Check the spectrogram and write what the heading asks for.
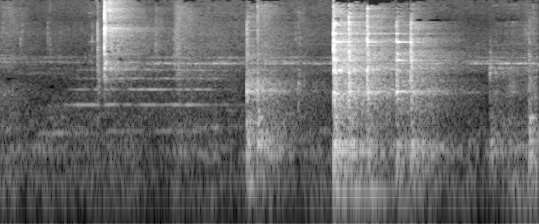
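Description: A metal Kater's pendulum knocking and clinking against its wall bracket as it is turned over and hung on its knife edge. A sharp clink about a second in leaves a ringing metallic tone, then come two louder knocks, the last and loudest at about two and a half seconds, which rings on.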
